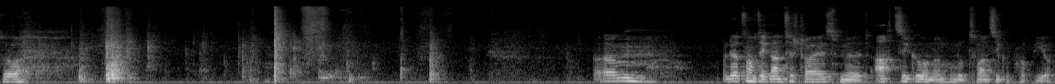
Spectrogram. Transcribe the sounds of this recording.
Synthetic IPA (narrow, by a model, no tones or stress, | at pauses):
z̥oː | ʔɛm | ʔʊntjɛt͡stnɔχd̥eːɐɡant͡səʃtʁ̥aɪsmɪtʰʔa̰χt͡sɪɡɐʊntd̥anɦʊndɐtt͡sv̥ant͡sɪɡɐpʰapʰḭːɐ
